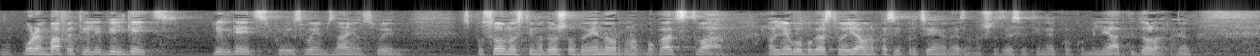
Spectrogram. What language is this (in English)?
Croatian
